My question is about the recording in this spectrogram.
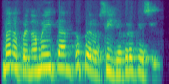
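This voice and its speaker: A male pastor delivers a conversational sermon, calling the congregation brothers and acting out little quoted exchanges. His voice is high and his pace quick, and the audio sounds dull.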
